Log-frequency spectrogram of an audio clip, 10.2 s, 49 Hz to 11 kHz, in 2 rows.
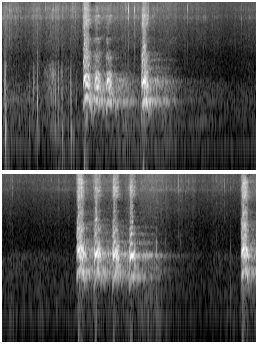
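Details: Chained dog left out in snow with no shelter on a March 2014 night, giving quick clustered barks, three or four in a row, then long silent gaps before another bark.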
